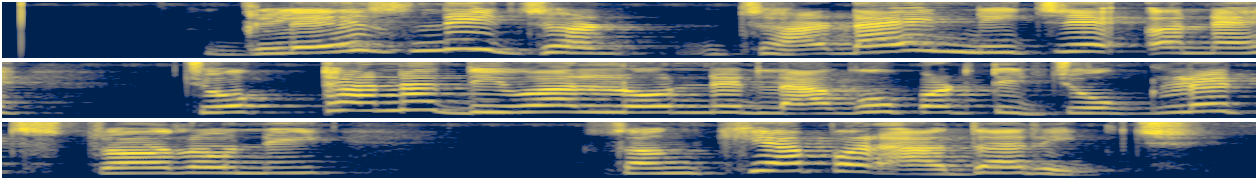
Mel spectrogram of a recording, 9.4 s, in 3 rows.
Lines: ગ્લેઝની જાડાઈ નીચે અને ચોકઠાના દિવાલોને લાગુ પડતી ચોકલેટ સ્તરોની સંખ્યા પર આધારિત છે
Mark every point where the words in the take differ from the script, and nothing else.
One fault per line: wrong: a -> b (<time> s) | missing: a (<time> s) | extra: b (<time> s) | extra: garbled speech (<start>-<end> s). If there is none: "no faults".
no faults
